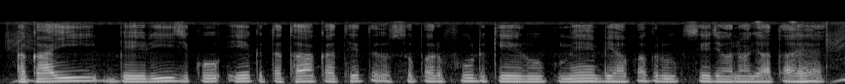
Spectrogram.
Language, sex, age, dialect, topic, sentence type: Hindi, male, 25-30, Kanauji Braj Bhasha, agriculture, statement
